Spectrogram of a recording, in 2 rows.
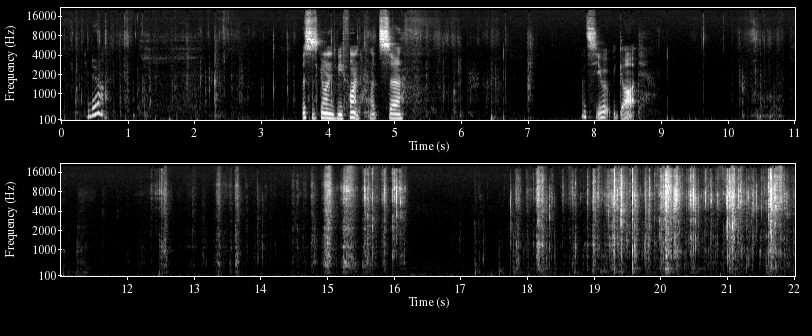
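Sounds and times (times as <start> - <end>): wrapping paper tearing and rustling: 12.1 - 16.3, 17.6 - 22.0.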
